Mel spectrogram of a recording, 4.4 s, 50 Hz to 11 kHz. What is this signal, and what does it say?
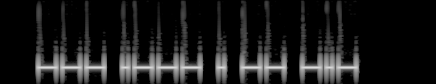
Morse code, heard as a keyed tone, about 20 wpm, 700 Hz. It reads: OJEMK
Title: Code Groups - 5 Letters - 20wpm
